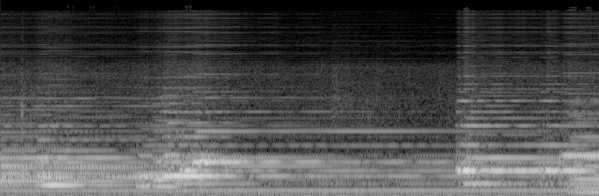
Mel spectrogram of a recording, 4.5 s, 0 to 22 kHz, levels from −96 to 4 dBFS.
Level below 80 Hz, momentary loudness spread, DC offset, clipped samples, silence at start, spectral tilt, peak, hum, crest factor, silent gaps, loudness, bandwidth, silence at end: -44 dBFS; 18 LU; under 0.1%; under 0.1%; 0 s; -8 dB/octave; -6 dBFS; none; 16 dB; none; -22 LUFS; 17 kHz; 0 s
